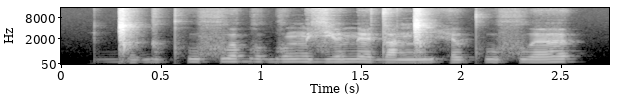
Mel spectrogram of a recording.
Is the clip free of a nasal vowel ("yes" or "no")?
yes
